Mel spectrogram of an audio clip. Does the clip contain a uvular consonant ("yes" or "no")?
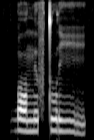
no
